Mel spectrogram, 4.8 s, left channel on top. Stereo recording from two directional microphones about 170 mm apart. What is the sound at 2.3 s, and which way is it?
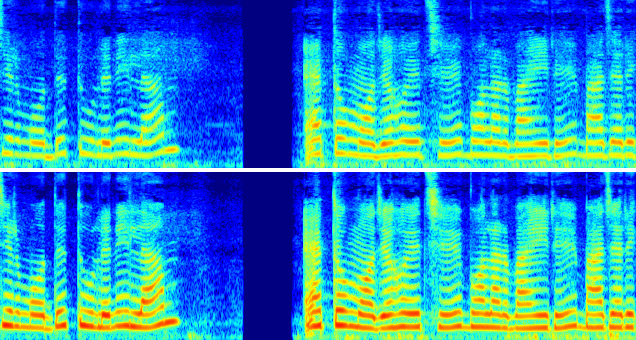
Speech, 35° right (ahead or behind).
